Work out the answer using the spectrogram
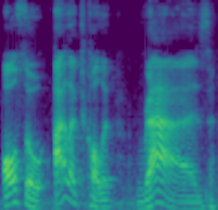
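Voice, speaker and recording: A man working as a life coach, explaining a topic in a casual video, talking in a playful, animated way and often laughing. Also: medium pitch, slow.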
